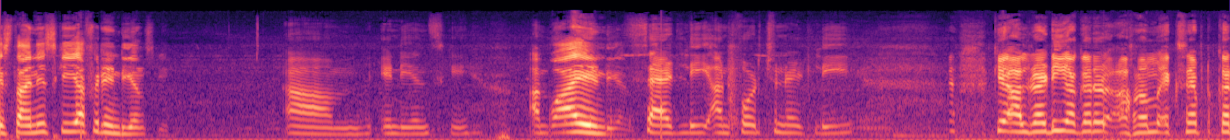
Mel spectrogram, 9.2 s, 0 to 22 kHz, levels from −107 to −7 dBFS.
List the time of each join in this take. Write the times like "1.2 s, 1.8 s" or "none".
7.3 s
